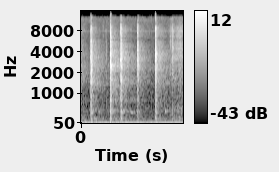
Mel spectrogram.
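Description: Chalk writing on a chalkboard: a run of about six sharp, irregular taps as each stroke hits the board.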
